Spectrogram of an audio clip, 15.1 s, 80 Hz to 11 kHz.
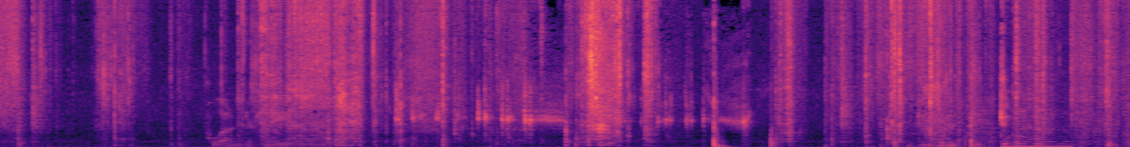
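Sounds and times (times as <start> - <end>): cardboard tearing and crinkling: 3.1 - 5.2, 7.6 - 8.8, 11.8 - 15.0.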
